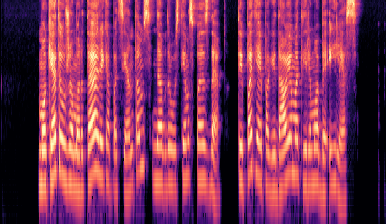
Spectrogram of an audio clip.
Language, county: Lithuanian, Vilnius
